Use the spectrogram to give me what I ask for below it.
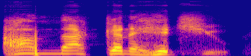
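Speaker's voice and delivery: shrill, very high, insistent screaming. Telling a story about a tense confrontation, quoting the other man's reply: retelling a scream. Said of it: "He's he's screaming".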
